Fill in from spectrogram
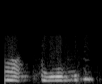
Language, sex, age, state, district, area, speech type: Malayalam, female, 30-45, Kerala, Thiruvananthapuram, rural, conversation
